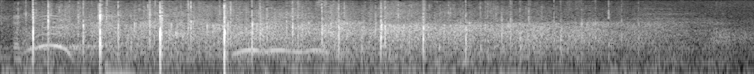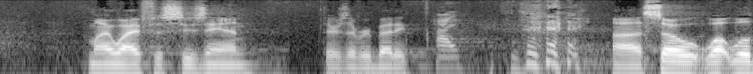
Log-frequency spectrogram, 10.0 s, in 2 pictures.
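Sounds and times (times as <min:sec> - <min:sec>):
audience applause: 0:00.0 - 0:04.4
speech: 0:05.6 - 0:10.0.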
